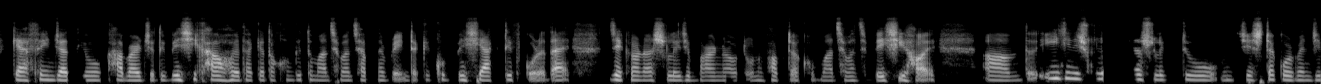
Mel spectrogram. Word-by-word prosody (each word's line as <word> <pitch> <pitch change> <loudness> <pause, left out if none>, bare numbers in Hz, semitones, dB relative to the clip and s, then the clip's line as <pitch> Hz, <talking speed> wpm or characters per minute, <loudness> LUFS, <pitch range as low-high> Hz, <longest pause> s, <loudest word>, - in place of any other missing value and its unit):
caffein 205 +2 +2
জাতীয় 195 +1 +1 0.2
খাবার 190 -1 +2
যদি 200 - -7
বেশি 210 +5 +7
খাওয়া 200 -1 +5
হয়ে 190 -1 +1
থাকে 195 +1 -6
তখন 200 - -15
কিন্তু 210 0 -11
মাঝে, 190 +1 -2
মাঝে 195 0 -4
আপনার 195 - -13
brain - - -3
টাকে - - -7
খুব 225 - -10
বেশি 205 - +2
active 215 +3 -7
করে - - -2
দেয়। - - +6 0.5
যেই 210 -2 +5
কারণে 200 -1 -1
আসলে 200 - +7
এইযে 195 0 -6
burnout 185 -1 -7
অনুভবটা 195 0 -5
খুব - - -19
মাঝে, 180 -1 -2
মাঝে 185 - -8
বেশি 185 - +6
হয়। - - +4 0.6
আম 190 -2 +1
তো - - -7 0.2
এই 285 - +5
জিনিসগুলোর 260 -1 +3 0.2
থেকে 230 - -13
আসলে 215 -1 +3
একটু 220 +1 -8 0.6
চেষ্টা 205 -2 +7
করবেন 200 -1 -3
যে 200 - -4
200 Hz, 185 wpm, -24 LUFS, 190-215 Hz, 0.6 s, বেশি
